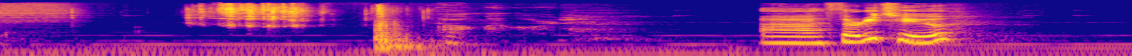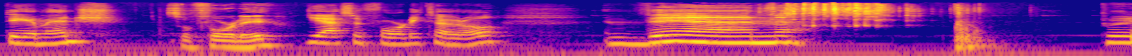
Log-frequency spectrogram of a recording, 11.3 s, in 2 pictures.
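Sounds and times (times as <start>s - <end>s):
speech: 3.8s - 4.9s, 5.7s - 9.8s, 11.2s - 11.3s
many dice being rolled: 9.5s - 10.6s.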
